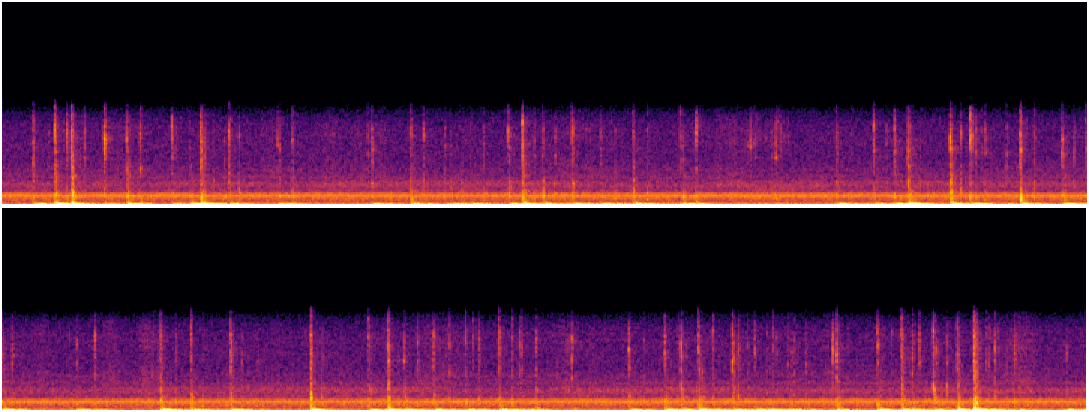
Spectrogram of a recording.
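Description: Typing on a computer keyboard: quick runs of keystrokes with short pauses between them, each key a click with a dull thud. A faint steady whine runs underneath.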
